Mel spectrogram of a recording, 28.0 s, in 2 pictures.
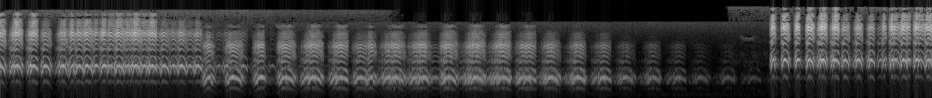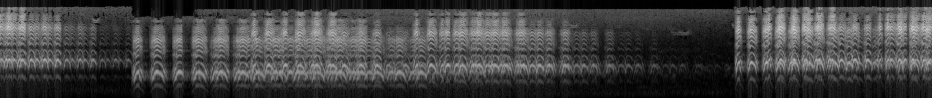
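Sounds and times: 
crows cawing together: 0.0 - 27.9.

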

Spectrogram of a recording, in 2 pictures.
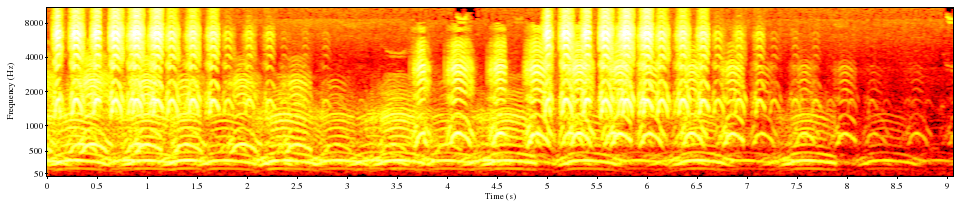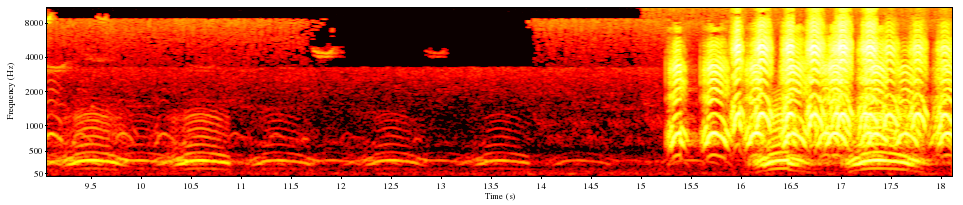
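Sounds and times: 
crow cawing: 0.0 - 10.5, 15.2 - 18.1.

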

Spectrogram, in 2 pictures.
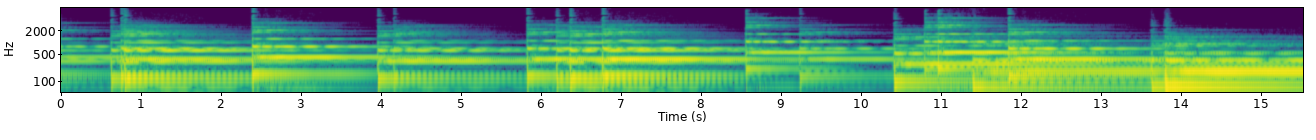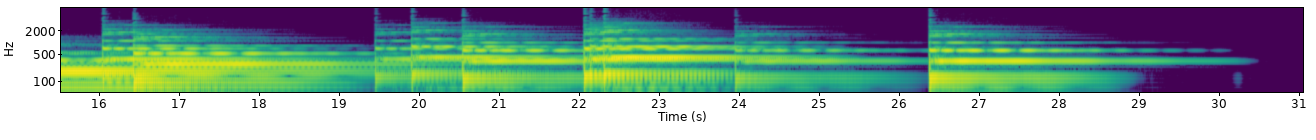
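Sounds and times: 
pentatonic bell thread: 0.0 - 29.2.

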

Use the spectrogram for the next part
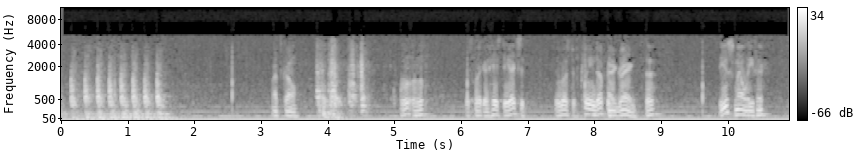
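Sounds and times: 
knocking on a private door off a reception room: 0.0 - 1.7, 3.8 - 4.7
speech: 3.3 - 3.7, 5.2 - 5.6, 6.2 - 9.0, 9.8 - 10.6.

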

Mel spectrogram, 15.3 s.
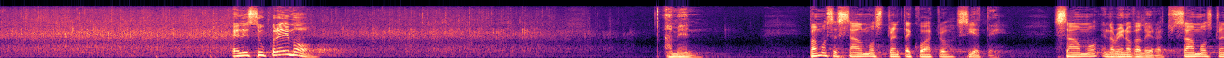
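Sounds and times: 
audience applauding: 0.0 - 8.0
speech: 2.9 - 4.0, 8.4 - 8.8, 10.1 - 12.6, 13.2 - 15.2.

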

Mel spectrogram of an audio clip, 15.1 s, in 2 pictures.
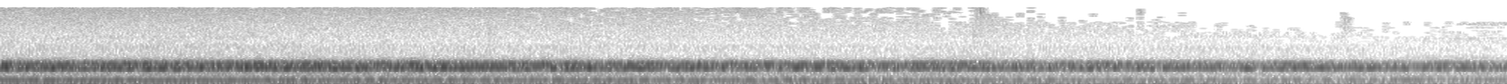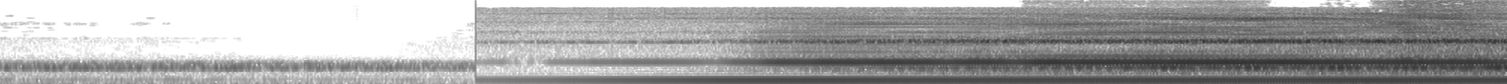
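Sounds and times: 
bowed metal: 10.0 - 15.0.

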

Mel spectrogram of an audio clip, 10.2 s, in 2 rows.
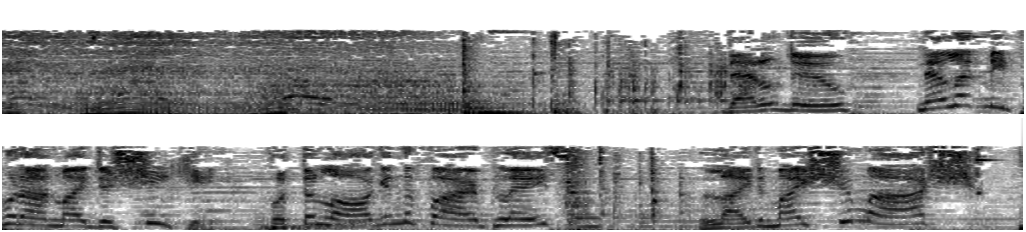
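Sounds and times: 
chainsaw engine revving: 0.0 - 2.3
speech: 3.6 - 10.1.

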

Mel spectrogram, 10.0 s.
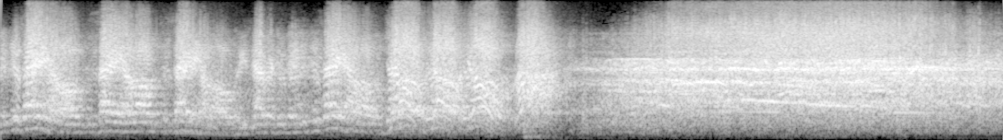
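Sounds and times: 
speech: 0.2 - 5.6
football crowd cheering radio comedy sound effect: 3.8 - 10.0.

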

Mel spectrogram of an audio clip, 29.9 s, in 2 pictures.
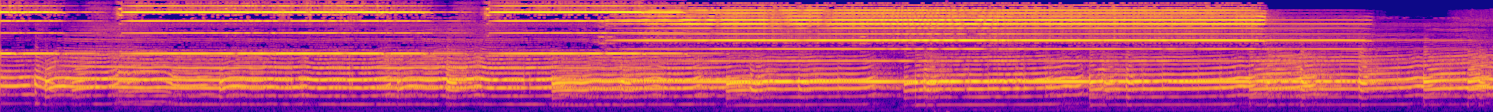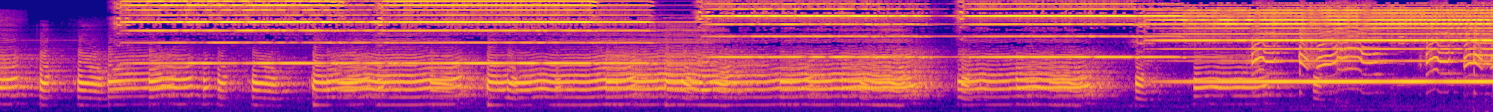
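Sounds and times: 
bagpipe: 0.0 - 14.9, 16.0 - 29.8.

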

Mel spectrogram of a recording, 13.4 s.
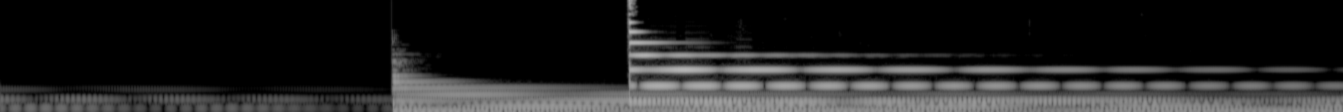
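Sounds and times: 
bending bell tone: 3.9 - 13.4.

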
